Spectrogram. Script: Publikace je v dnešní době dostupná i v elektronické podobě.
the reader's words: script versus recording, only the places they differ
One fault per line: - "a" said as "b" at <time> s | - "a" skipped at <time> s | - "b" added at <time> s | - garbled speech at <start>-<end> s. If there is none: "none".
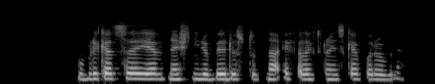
none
